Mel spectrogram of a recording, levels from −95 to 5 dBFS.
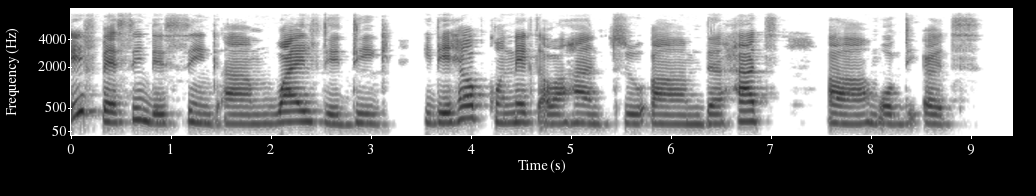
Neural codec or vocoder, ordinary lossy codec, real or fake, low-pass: none; none; real; 7.2 kHz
